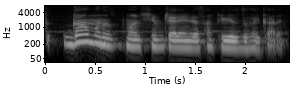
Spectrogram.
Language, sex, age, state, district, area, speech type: Kashmiri, male, 60+, Jammu and Kashmir, Ganderbal, urban, spontaneous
